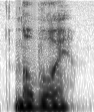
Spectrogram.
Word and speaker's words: Mobvoi: It's Mobvoi. – Mobvoi.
